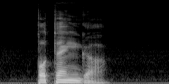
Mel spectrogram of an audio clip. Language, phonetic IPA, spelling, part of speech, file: Polish, [pɔˈtɛ̃ŋɡa], potęga, noun, Pl-potęga.ogg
